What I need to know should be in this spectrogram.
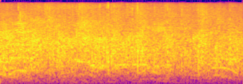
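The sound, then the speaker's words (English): Audience clapping during a church sermon: dense, steady applause from many hands, filling the whole stretch at an even level without breaks. “That's better preaching than I'm getting clapping, but that's good stuff right there.”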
